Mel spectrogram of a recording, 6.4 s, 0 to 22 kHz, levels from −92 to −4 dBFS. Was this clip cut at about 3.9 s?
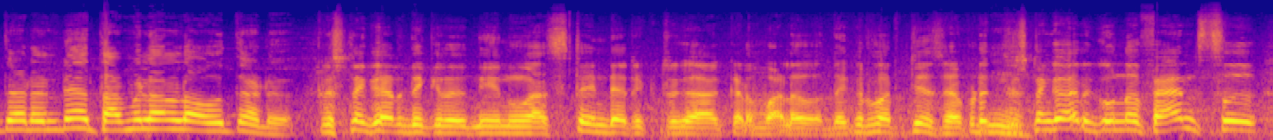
no; 1 cut; at 1.6 s

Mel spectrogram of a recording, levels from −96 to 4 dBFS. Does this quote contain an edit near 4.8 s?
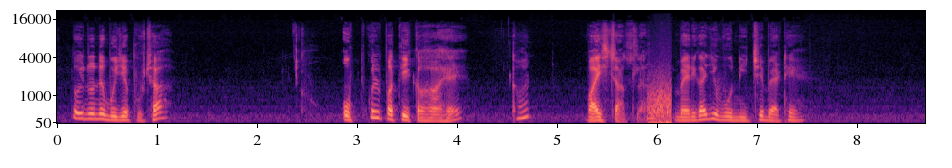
no; 1 cut; at 6.0 s

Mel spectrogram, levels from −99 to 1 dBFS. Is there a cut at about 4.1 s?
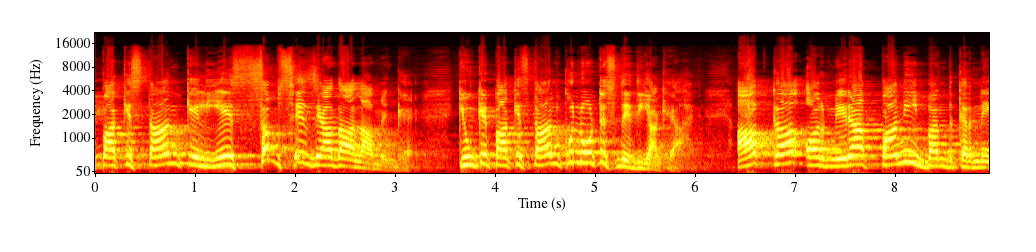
no; 0 cuts

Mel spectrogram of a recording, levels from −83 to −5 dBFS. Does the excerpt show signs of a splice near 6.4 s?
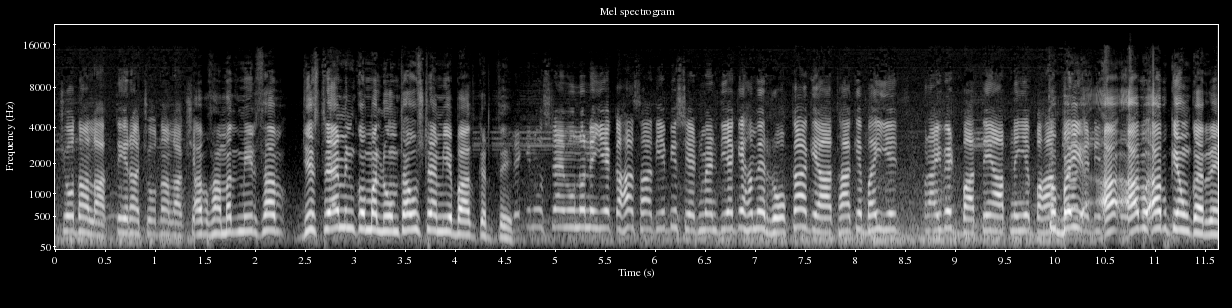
no; 1 cut; at 1.4 s

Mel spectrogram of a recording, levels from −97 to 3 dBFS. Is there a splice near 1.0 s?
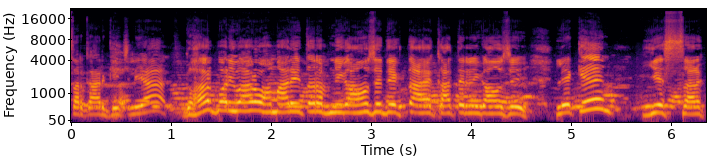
yes; 1 cut; at 1.0 s

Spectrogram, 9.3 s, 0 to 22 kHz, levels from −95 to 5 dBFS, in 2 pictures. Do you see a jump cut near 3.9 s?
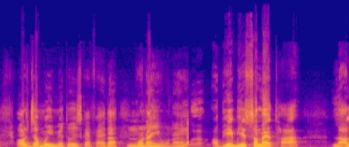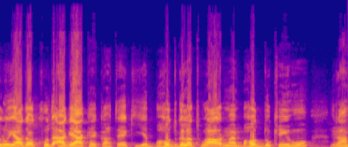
no; 1 cut; at 2.5 s

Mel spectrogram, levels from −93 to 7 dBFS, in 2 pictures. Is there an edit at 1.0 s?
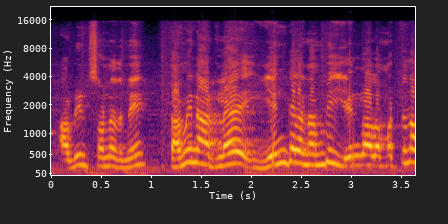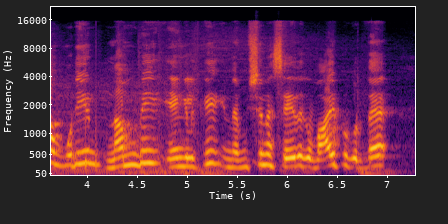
yes; 3 cuts; at 1.0 s, 2.9 s, 4.2 s

